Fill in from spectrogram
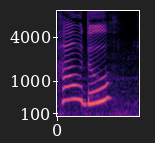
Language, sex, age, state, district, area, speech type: Kannada, female, 18-30, Karnataka, Tumkur, urban, read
